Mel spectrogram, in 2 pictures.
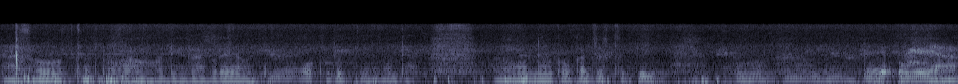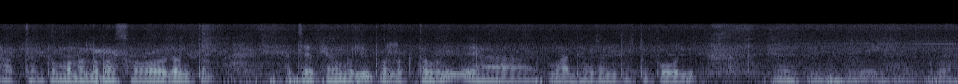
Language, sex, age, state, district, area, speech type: Odia, male, 18-30, Odisha, Jagatsinghpur, rural, spontaneous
